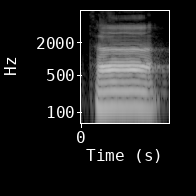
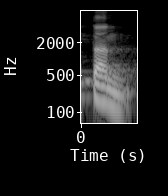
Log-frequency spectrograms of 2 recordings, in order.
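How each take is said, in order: First: The syllable ends on a long vowel, no n. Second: The syllable ends with an n sound. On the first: The speaker calls it right. "jadi dibaca ta, diganti dengan alif" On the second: The speaker calls it wrong. "tanwin itu tidak berbunyi tan"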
